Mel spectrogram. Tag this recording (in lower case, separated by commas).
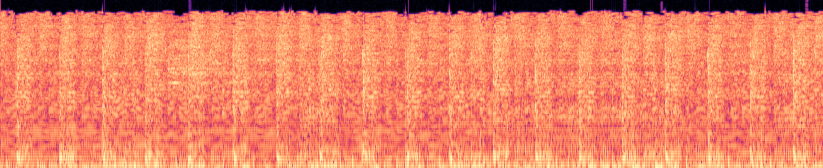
background music, theme music, music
